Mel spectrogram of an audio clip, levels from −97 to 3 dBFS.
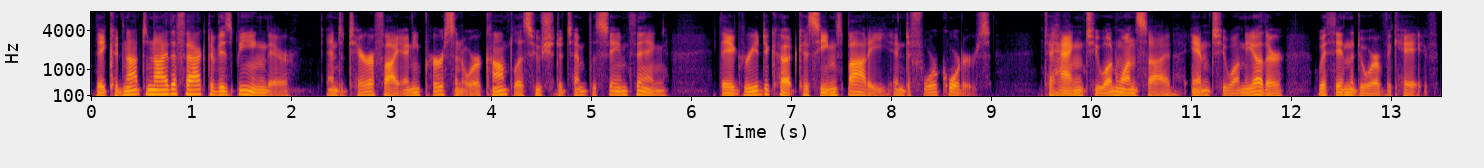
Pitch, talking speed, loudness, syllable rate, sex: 110 Hz, 215 wpm, -23 LUFS, 5.8 syllables/s, male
